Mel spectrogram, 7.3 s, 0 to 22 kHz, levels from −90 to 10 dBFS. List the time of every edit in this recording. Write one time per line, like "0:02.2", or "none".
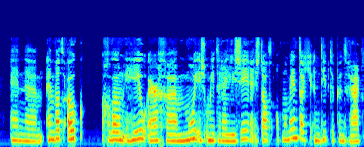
none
